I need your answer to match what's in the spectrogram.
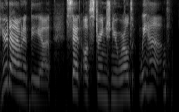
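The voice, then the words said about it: Put-on American accent. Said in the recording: “I don't know why I'm doing an American accent”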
